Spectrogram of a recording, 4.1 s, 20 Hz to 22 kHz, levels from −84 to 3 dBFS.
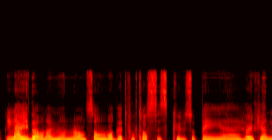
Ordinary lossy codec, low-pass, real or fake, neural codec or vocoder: none; 10.8 kHz; fake; codec, 24 kHz, 0.9 kbps, WavTokenizer, medium music audio release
